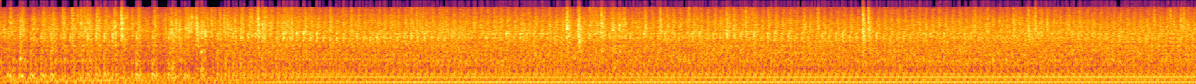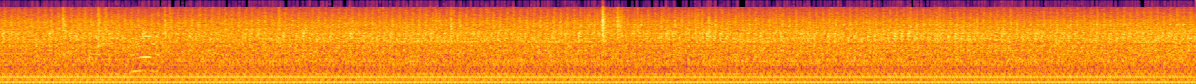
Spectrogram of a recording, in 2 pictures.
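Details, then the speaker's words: Small single-cylinder lawnmower after repair, pull-started, catches after a few pulls and settles into a steady even drone with no misses; sounds pretty good. "It sounds pretty good. So what we're gonna do is we're gonna finish put that cover on the top, and we'll run it along, trying to mulch it."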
